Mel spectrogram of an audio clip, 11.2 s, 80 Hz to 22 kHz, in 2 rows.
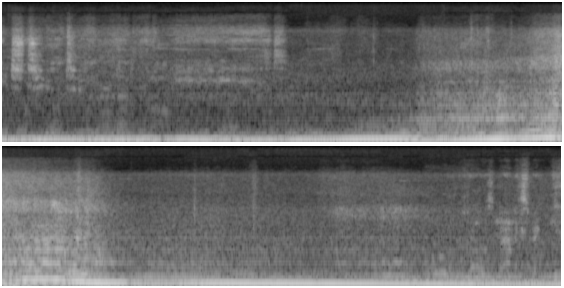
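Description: A stage 2 tuned BMW E92 being driven, its engine droning steadily, then revving up with rising pitch around the middle before settling back to a cruising hum, loud and close from inside the car.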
